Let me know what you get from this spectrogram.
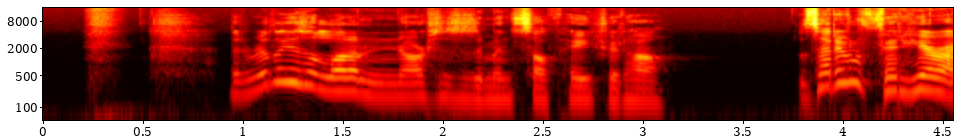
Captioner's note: snorts softly; breaths in through mouth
